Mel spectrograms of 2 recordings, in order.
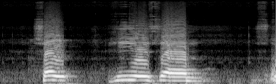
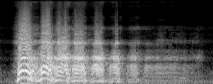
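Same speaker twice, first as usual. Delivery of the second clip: savage mock laugh, falling away; 4 semitones lower than usual. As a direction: cackle savagely then fade. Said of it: "snarled into a savage laugh".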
